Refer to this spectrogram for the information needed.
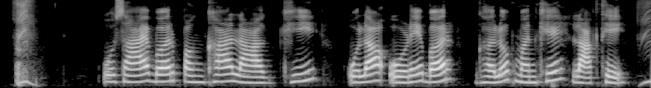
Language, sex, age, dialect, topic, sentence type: Chhattisgarhi, female, 25-30, Eastern, agriculture, statement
